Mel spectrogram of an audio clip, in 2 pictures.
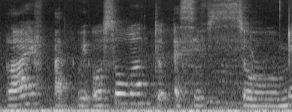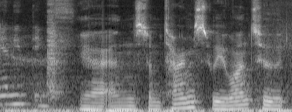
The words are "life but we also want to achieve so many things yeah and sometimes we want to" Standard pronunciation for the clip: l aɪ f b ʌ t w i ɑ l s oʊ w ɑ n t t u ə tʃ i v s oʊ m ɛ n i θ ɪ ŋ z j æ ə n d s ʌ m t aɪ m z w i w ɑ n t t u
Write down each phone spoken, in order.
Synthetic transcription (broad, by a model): l aɪ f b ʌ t w i ɑ l s oʊ w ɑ n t t u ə s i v s oʊ m ɛ n i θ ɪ ŋ s j æ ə n s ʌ m t aɪ m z w i w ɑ n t t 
